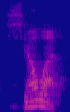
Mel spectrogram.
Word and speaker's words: SheWhat: And how do you pronounce her name? SheWhat.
